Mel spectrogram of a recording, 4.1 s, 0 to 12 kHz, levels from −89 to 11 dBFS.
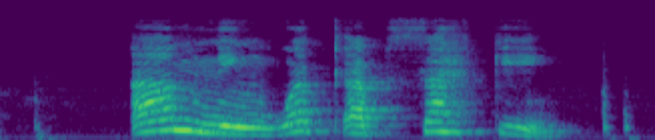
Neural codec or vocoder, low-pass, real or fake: none; 7.2 kHz; real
